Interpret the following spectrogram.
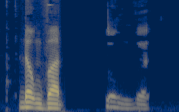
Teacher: the D, the barred through one, that is an implosive voice stop. We're sucking the air into the mouth.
